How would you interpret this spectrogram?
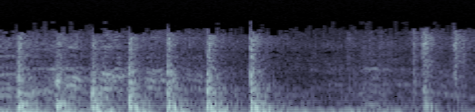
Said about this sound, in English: Well, here's Daisy June's house. I'll go up and rap on the door.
